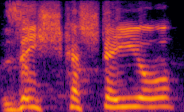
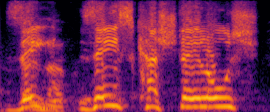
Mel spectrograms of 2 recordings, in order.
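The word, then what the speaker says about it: Seis Castelos: Seix Castillo. Is that how you say it? Seix Castelos. Yeah, Seix Castelos, and currently CEO or something of Pythagoras Games.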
